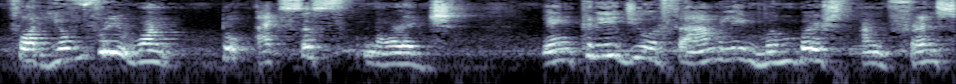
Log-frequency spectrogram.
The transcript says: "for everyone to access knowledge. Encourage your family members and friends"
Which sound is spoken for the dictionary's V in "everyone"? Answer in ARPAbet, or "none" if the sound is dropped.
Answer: F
